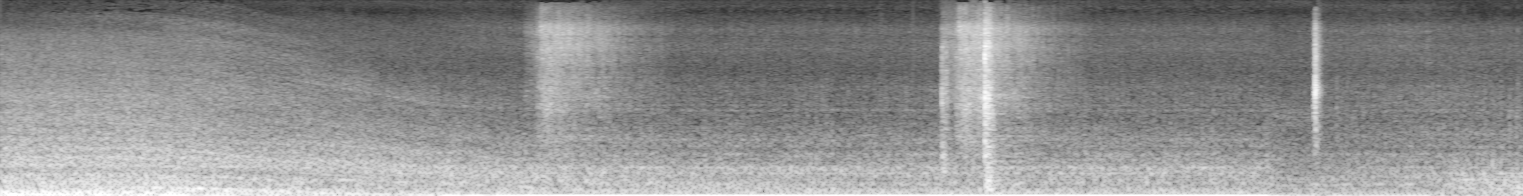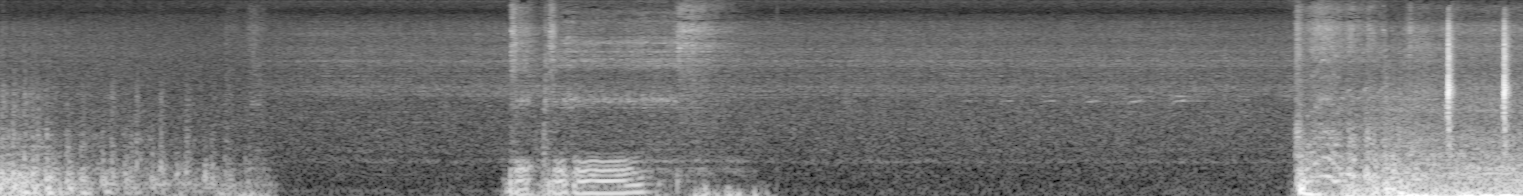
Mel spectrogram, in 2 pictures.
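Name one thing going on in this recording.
A truck engine rumbles low and steady, then cuts out and later starts again.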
